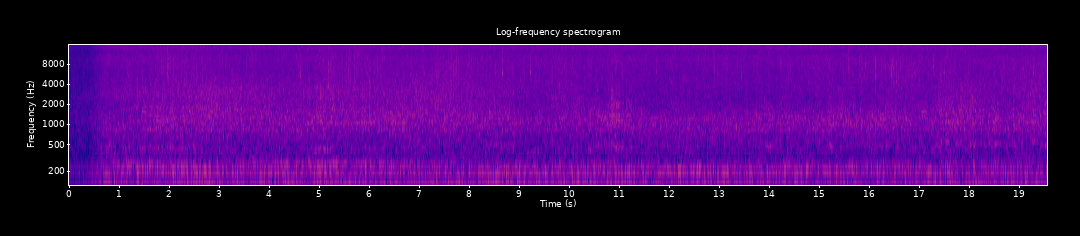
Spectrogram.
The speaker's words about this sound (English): A couple of flies buzz around in front of his craggy, lined face.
